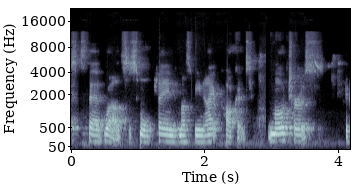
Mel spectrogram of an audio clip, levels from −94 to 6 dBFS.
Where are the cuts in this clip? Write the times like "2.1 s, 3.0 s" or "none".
2.7 s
